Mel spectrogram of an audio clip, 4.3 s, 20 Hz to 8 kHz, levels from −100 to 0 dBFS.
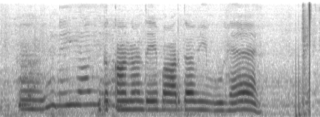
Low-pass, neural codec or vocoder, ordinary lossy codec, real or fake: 7.2 kHz; codec, 16 kHz in and 24 kHz out, 2.2 kbps, FireRedTTS-2 codec; none; fake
